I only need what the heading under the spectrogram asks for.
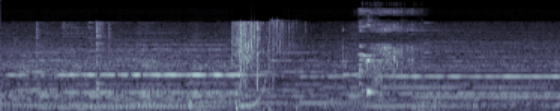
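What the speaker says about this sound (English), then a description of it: "then tap the faucet." In the Detective Grimoire game, liquid drips from a tapped faucet into a cauldron: scattered drips and a brief splashy burst midway, plus a sharp drop later, over constant game ambience.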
